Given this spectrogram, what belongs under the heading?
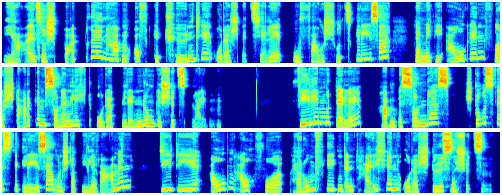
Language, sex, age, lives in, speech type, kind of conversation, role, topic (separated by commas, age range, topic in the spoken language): German, female, 45-49, United States, read, expert-assistant, expert, Wie funktioniert eine Brille?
